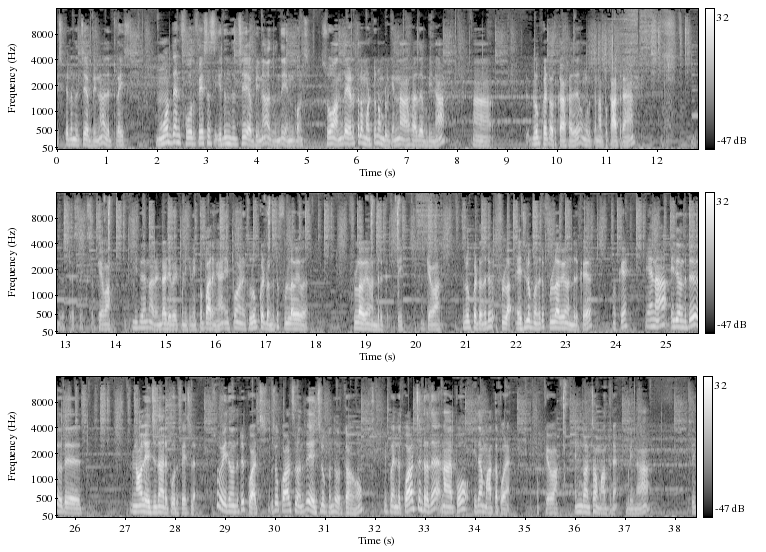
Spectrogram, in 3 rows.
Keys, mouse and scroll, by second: 6.2-6.7 scroll down 2, 6.7-8.6 middle drag, 8.6 a, 9.7 s, 12.5 s, 16.0 ctrl+r, 19.6 click, 19.9-22.9 middle drag, 23.0-26.0 middle drag, 34.0 middle click, 34.7 2, 35.7 click, 36.2-38.4 middle drag.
